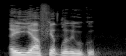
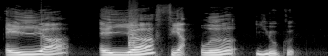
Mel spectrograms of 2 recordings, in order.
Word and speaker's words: Eyjafjallajökull: Eyjafjallajökull. – Holy shit. – No, sorry, that's Greenland. Nah, it's in Greenland. It's Eyjafjallajökull. – That's damn cool. – Eyjafjallajökull.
